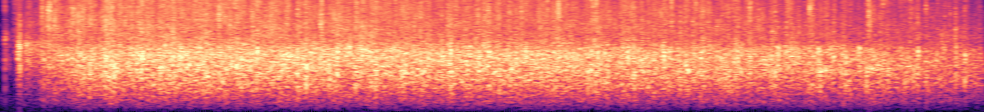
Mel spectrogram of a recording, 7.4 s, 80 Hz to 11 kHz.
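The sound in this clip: An audience applauds to welcome a 16-year-old flutist from Vienna, Virginia. Dense, sustained clapping swells in at the start and holds at an even, full level to the end.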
